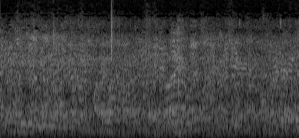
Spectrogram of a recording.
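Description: Large audience chattering, many voices talking over one another at once with no one voice standing out.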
